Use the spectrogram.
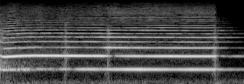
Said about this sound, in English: Well, let's find out if it does. I did bring an air horn because I love you.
